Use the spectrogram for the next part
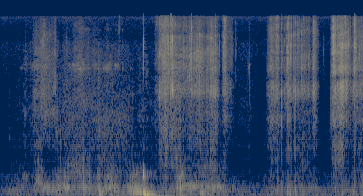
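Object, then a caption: Dried rose petals in a wooden mortar and pestle. A small hollow wooden mortar, partly filled with dark dried rose petals, is worked with a wooden pestle. Dry, bright crunching and crinkling comes in bursts, with a low thud near the middle and louder grinding surges toward the end.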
